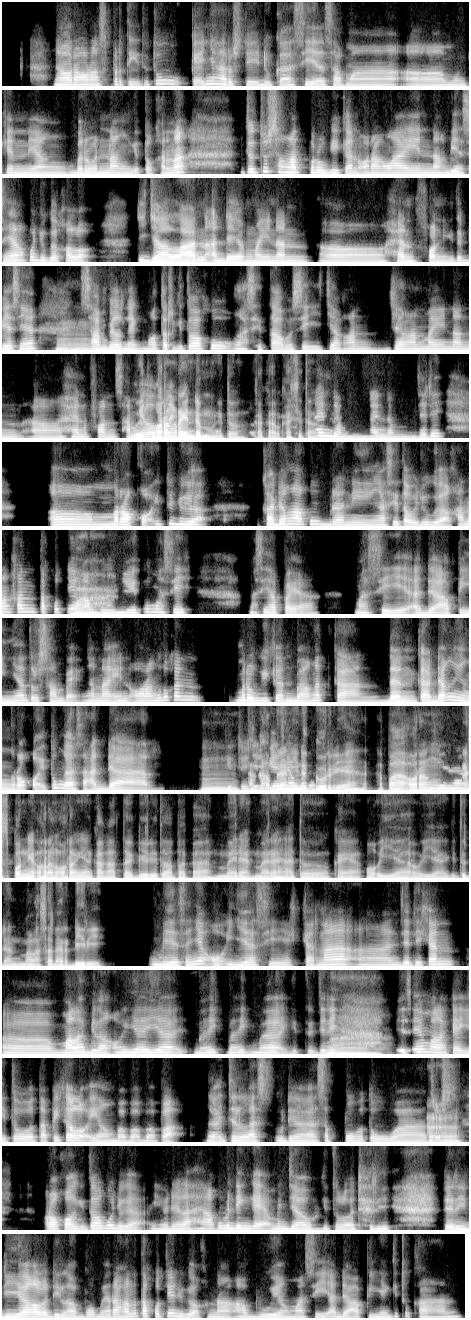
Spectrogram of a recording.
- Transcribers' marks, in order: in English: "random"; in English: "Random random"; laughing while speaking: "dari"
- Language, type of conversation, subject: Indonesian, podcast, Pernahkah Anda mengalami kecelakaan ringan saat berkendara, dan bagaimana ceritanya?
